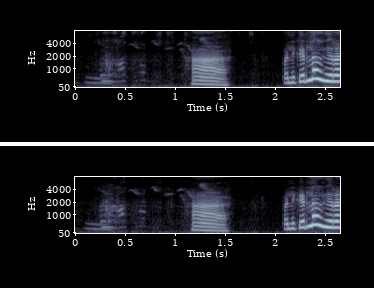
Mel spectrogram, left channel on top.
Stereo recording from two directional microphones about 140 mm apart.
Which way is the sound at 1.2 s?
Centre (ahead or behind).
